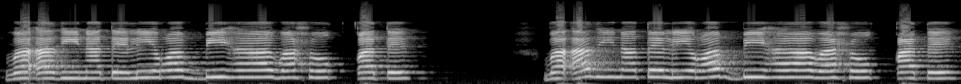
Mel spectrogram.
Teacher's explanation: غلطی یہ ہوئی کہ تا میں بھی قلقلہ کر دیا یہاں پر، اور یہاں پر جب وقف کر رہے ہیں تو یہاں پر بھی قلقلہ ہو رہا ہے، جو کہ ہوتا ہے زبردستی کا قلقلہ۔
